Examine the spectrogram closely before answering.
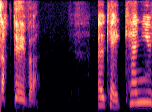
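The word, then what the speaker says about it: Sachdeva: It's Sakdeva. Yeah, Sakdeva. Okay, can you spell that for me?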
